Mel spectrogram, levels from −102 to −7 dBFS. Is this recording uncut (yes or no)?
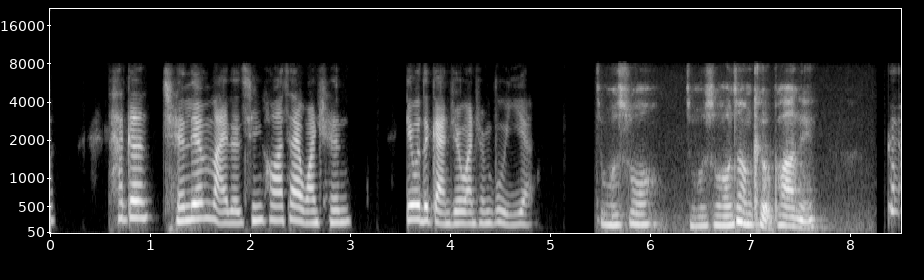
yes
